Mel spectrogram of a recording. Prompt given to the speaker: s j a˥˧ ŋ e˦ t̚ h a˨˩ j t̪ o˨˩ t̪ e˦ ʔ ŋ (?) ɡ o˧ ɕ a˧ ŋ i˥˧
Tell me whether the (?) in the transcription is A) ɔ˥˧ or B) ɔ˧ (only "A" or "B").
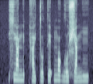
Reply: A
